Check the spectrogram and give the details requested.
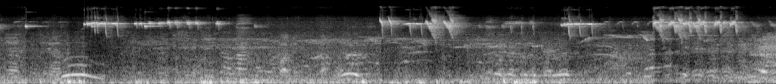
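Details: Blue-crowned hanging parrot singing at a 2024 open songbird competition in Balingian: thin, very high whistled notes and short trills in bursts, over crowd chatter, a low hum and background music.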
